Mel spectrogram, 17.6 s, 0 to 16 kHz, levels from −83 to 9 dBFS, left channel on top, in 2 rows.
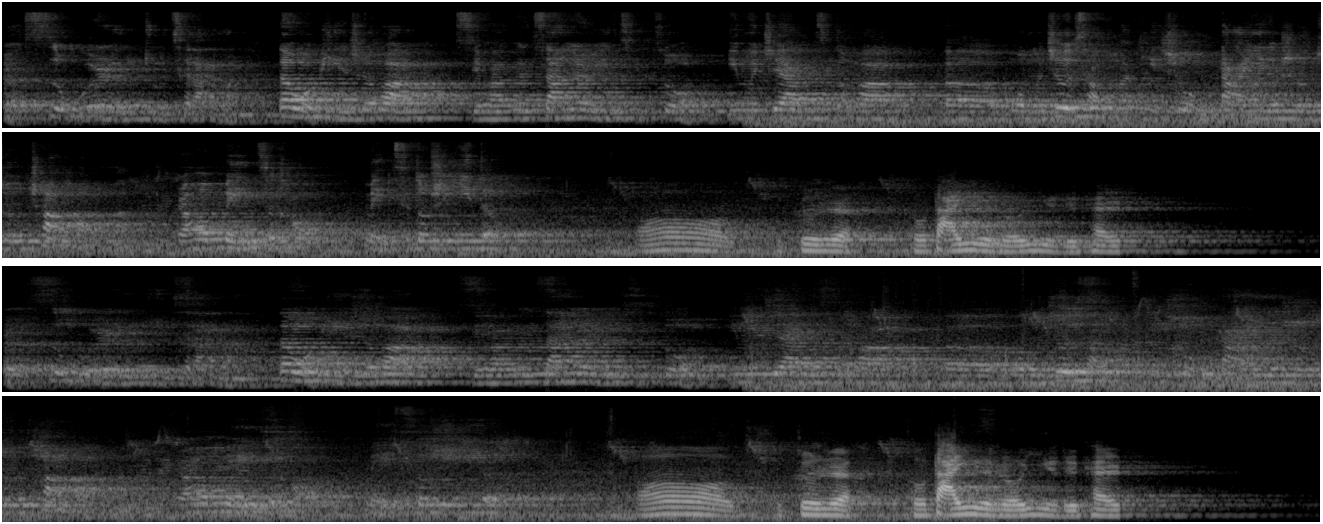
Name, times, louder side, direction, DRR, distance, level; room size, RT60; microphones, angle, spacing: voice 1, 0.0-1.6 1.8-6.0 6.3-9.6 10.0-10.9 11.2-12.2, left 1 dB, 75° left, 0 dB, 4.7 m, -36 dB
sound 1, 4.9-15.4, right 2 dB, 35° right, 1.1 m, -46 dB
voice 2, 13.0-13.7 14.1-14.5 14.9-16.2, right 4 dB, 80° right, 13 dB, 0.6 m, -28 dB
19.5 x 16.5 x 8.6 m, 2.3 s
head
